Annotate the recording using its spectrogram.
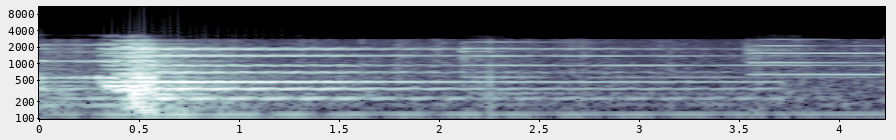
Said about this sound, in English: Listen to those bells, Holmes. Yes, Watson, the historic Blandford bells. They've been ringing from that bell tower for 3 centuries.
